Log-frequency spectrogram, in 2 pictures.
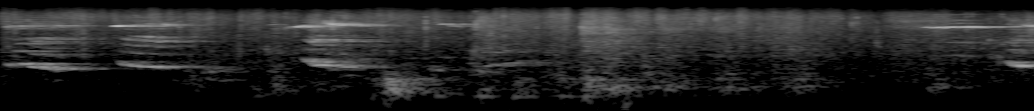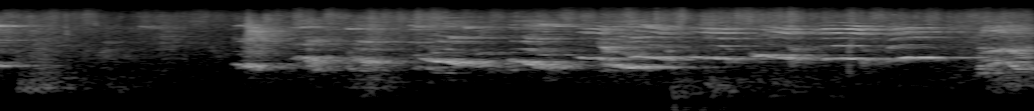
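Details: Litter of German Shorthaired Pointer puppies at four weeks old. They make repeated short, tonal whimpers that slide downward, coming in clusters every second or two. The cries build into a dense chorus of overlapping squeals in the second half.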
